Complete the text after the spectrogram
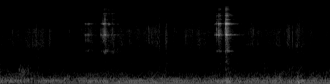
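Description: A plastic hair clip clicks.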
